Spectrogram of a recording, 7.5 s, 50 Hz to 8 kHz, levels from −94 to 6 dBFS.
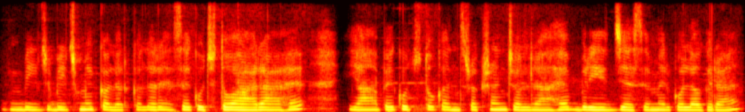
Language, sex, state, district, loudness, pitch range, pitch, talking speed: Hindi, female, Gujarat, Valsad, -17 LUFS, 210-225 Hz, 220 Hz, 210 wpm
